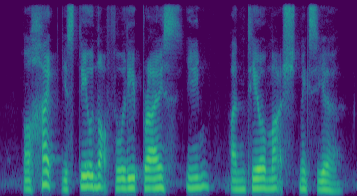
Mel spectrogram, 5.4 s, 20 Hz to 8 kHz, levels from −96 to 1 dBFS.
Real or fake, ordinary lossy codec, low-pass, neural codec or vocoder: fake; none; 7.2 kHz; codec, 16 kHz, 2 kbps, FreqCodec, larger model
